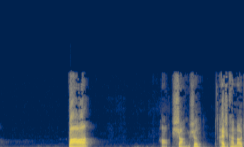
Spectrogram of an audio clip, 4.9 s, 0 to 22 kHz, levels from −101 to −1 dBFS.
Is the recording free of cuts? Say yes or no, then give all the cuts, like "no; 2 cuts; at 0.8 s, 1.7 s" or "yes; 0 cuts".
no; 1 cut; at 3.4 s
